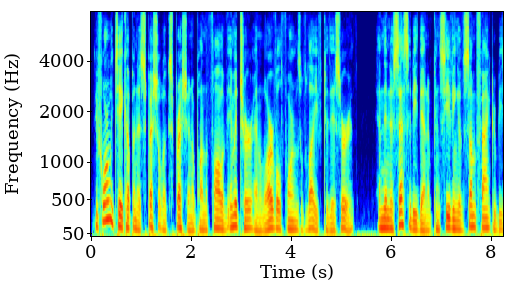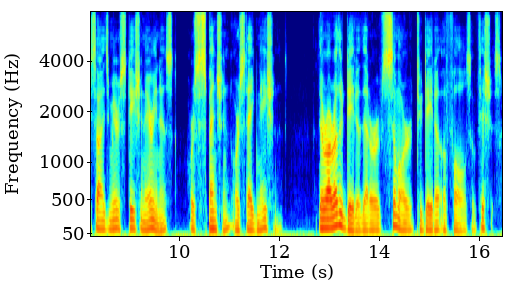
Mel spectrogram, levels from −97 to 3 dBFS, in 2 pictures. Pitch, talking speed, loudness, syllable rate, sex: 110 Hz, 180 wpm, -20 LUFS, 5.8 syllables/s, male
